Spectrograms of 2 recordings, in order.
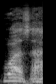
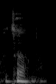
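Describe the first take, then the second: First: It is said boldly and loudly. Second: It is said subtly and quietly.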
